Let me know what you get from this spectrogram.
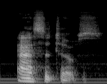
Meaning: Sour like vinegar; acetous
- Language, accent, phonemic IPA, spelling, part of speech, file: English, US, /ˈæs.ɪ.toʊs/, acetose, adjective, En-us-acetose.ogg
